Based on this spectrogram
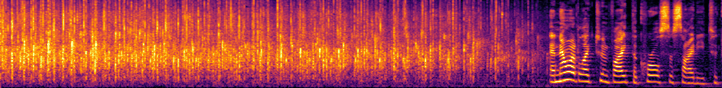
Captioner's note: applause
